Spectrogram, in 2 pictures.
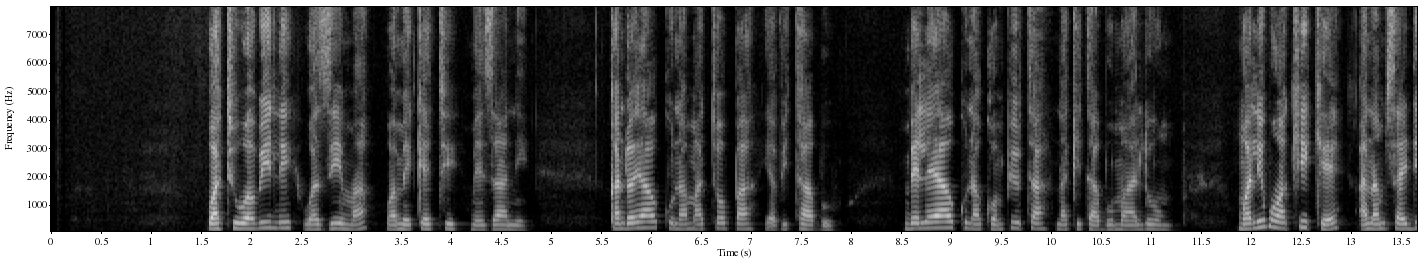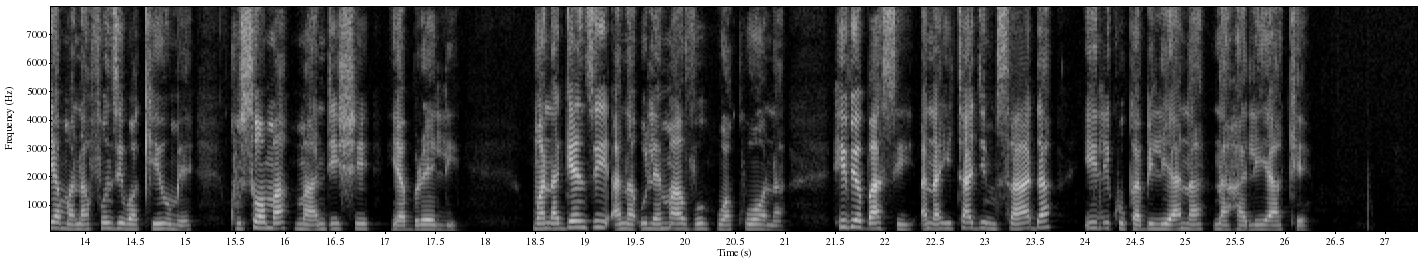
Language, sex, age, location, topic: Swahili, female, 18-24, Nairobi, education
